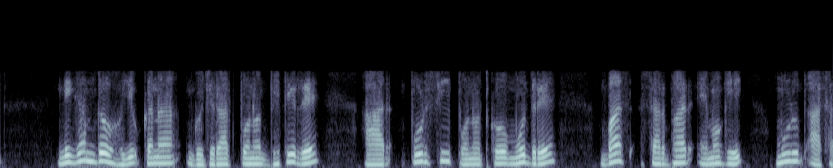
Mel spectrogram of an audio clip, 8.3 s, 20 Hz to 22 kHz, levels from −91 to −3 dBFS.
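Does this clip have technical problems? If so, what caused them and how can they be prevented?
Yes. Throughout, the speech carries GSM full-rate codec damage: buzzy, gravelly roughness and nothing above 4 kHz, consistent with 13 kbps pulse-excited coding. Prevent it with a wideband codec.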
